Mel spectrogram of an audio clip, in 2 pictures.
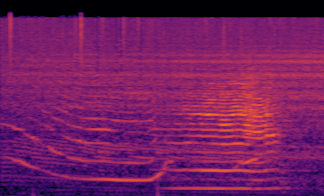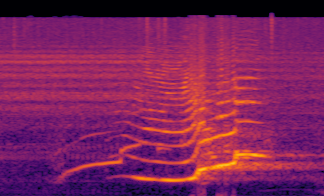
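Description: Whale calls: two long moaning calls with many overtones. Each slides down in pitch and then sweeps back up; the second, about four seconds in, is the louder and ends in a steep rise.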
